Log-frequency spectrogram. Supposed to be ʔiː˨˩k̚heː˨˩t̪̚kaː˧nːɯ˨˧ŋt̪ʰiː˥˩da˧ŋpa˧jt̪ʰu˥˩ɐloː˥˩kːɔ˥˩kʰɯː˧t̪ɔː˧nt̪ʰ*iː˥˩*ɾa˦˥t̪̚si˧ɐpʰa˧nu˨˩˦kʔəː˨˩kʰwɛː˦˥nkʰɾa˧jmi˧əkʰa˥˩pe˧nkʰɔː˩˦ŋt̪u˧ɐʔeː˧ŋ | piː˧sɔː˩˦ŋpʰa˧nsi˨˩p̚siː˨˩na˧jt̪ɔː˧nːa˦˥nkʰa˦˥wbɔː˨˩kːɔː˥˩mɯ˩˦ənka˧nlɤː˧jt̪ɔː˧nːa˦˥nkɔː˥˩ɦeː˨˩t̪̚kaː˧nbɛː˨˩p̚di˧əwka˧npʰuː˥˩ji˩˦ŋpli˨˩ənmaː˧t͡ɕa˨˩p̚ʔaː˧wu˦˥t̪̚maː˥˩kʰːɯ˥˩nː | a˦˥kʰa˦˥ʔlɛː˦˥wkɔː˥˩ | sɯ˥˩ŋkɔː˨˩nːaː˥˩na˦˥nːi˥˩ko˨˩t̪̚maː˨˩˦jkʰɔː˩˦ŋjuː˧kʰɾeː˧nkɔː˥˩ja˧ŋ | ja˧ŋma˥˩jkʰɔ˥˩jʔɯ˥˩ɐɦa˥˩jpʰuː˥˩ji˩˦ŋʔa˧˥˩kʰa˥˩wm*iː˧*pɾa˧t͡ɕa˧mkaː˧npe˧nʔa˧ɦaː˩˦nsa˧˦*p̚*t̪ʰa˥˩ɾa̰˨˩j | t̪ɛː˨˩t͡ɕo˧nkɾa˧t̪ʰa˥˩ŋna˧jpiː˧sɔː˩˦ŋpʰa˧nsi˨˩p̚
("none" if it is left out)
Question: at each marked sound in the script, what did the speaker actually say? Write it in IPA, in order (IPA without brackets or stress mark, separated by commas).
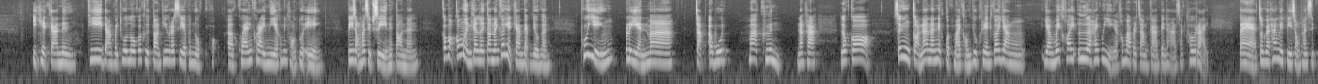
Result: iː˥˩, aː˧, k̚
